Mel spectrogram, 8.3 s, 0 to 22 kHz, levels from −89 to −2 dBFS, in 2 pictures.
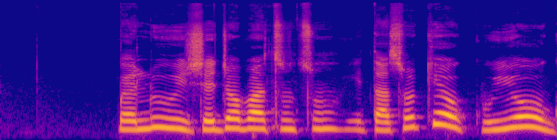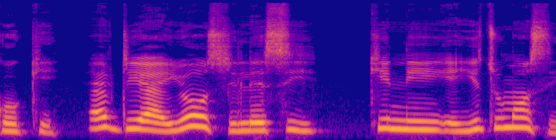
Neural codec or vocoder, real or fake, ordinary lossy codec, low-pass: none; real; none; none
